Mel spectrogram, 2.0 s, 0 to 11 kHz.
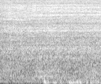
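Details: Engine off, intake pressurized with a cheap boost leak tester: steady, loud hissing rush of escaping air; boost leak around the intake manifold, suspected injector O-rings. Compressor read 15-20 psi but only 8 reached the boost gauge. Cause suspected, not confirmed.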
